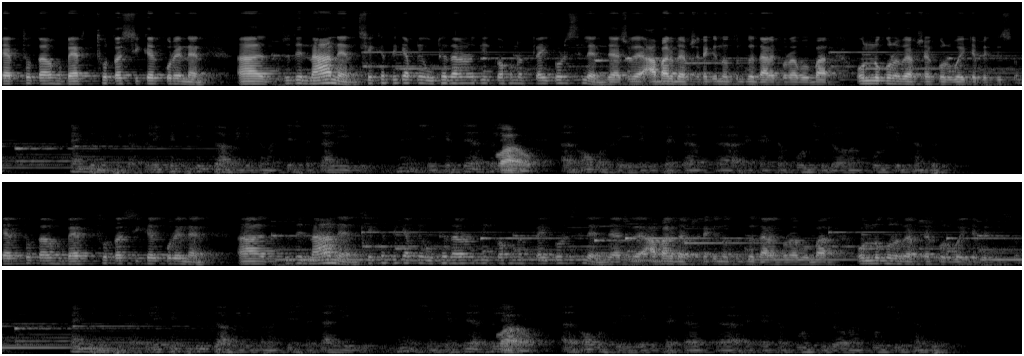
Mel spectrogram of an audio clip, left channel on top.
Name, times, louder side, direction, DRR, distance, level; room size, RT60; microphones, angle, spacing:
voice 1, 0.0-2.0 2.4-8.3 8.5-10.2 15.2-15.5, left 6 dB, 60° left, 11 dB, 0.3 m, -32 dB
sound 1, 2.7-12.5, right 3 dB, 75° right, 0.8 m, -46 dB
voice 2, 10.9-19.6, equal, 30° left, -4 dB, 1.2 m, -50 dB
3.6 x 3.1 x 2.7 m, 0.77 s
head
